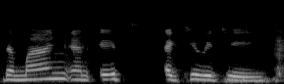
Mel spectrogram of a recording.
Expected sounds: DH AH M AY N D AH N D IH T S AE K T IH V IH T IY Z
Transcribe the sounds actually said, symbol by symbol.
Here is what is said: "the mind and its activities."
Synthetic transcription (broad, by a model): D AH M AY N AH N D IH T S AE K T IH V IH T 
